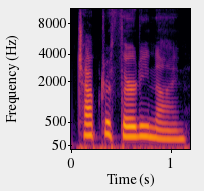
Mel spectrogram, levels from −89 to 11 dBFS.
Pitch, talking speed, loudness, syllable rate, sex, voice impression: 195 Hz, 150 wpm, -15 LUFS, 4.7 syllables/s, female, feminine, adult-like, slightly powerful, slightly bright, fluent, slightly raspy, intellectual, calm, friendly, kind, slightly modest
